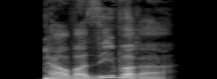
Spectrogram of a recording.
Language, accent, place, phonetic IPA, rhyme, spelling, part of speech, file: German, Germany, Berlin, [pɛʁvaˈziːvəʁɐ], -iːvəʁɐ, pervasiverer, adjective, De-pervasiverer.ogg
- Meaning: inflection of pervasiv: 1. strong/mixed nominative masculine singular comparative degree 2. strong genitive/dative feminine singular comparative degree 3. strong genitive plural comparative degree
